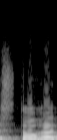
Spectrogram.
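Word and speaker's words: طه: ya tidak dibaca ya Thaha tidak dibaca toh tetapi dibacanya pada huruf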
